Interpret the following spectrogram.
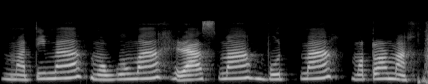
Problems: constant background noise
